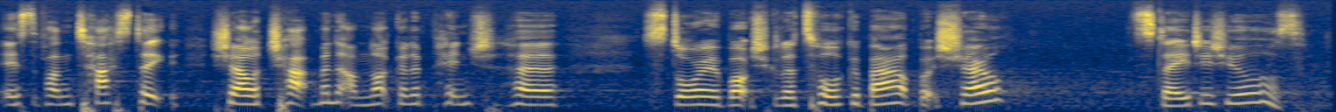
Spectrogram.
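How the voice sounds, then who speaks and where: A woman's voice: fairly high pitch, fairly even intonation, brisk. Upbeat woman introducing a speaker. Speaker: event presenter introducing a speaker. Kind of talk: stage introduction.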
